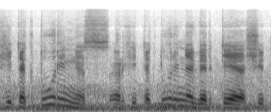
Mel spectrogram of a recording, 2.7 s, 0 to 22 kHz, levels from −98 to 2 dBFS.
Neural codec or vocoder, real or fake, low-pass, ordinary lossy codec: none; real; 14.4 kHz; Opus, 24 kbps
